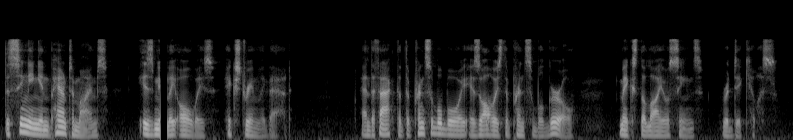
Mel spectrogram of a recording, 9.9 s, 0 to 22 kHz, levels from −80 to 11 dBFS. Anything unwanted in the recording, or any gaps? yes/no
yes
